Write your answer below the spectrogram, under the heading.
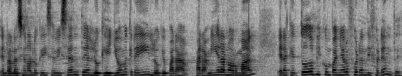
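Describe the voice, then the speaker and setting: A woman with a Canarian accent at a fairly quick pace. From southern Tenerife, Canary Islands. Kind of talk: public debate contribution. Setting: outdoor public square, sunny. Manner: halting, many fillers.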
